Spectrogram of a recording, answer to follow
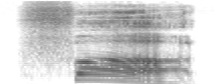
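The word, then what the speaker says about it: pho: pick pono Oh No this delicious soup is pronounced fob if that names taken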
